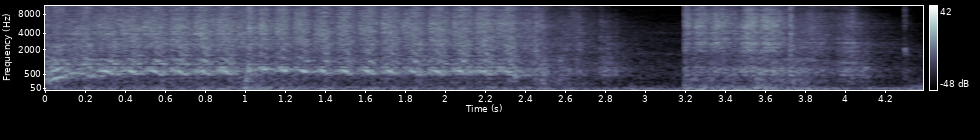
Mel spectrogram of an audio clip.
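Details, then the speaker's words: 1977 Triumph Dolomite, not run in years, carbs not yet set up, choke held by hand: engine catches with a pulsing note then dies, refires and fades, cutting out when choke released; stalling at idle. "right so we've got a bit of a problem here idling the car does not want to idle"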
